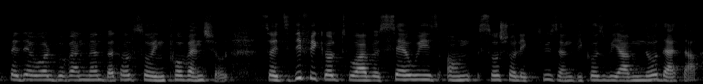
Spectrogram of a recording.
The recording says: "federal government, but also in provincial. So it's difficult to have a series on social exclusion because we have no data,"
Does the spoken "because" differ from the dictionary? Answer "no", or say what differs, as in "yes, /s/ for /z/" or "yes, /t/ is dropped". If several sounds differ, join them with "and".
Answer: no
